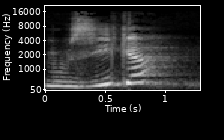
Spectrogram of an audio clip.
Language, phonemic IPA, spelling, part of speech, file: Malagasy, /muzikʲḁ/, mozika, noun, Mg-mozika.ogg
- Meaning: 1. orchestra 2. brass band 3. music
